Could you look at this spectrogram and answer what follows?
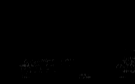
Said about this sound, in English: You've riled up my dog. He's downstairs barking. He doesn't like baby voices either.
